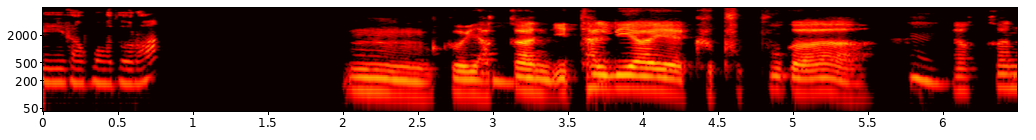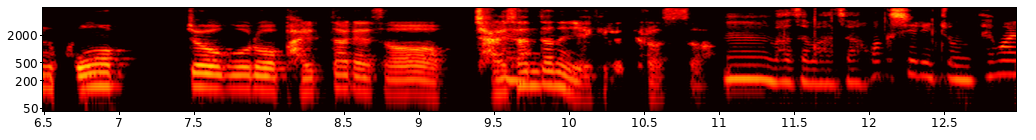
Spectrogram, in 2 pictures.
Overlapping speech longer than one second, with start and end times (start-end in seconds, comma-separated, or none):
none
